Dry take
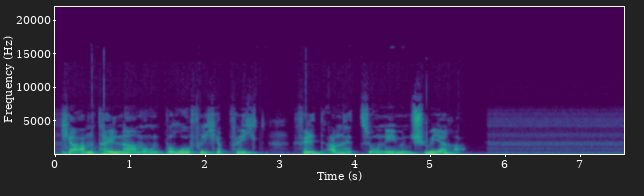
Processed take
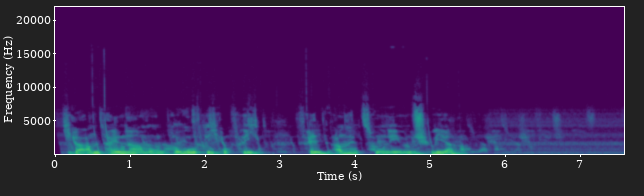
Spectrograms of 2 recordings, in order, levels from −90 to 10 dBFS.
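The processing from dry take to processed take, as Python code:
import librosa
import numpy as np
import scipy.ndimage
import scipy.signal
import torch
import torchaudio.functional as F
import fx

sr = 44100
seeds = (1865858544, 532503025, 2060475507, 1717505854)

p1 = scipy.signal.sosfilt(scipy.signal.butter(2, 190.0, 'highpass', fs=sr, output='sos'), x)
p2 = fx.tilt_eq(p1, sr, slope=-2.0)
p3 = fx.dispersion(p2, sr, late='lows', ms=90.0, hz=2500.0)
y = p3 + fx.echo_stepped(p3, sr, ms=459, hz=950.0, octaves=0.7, feedback_pct=70, wet_db=-12, dry=0)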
